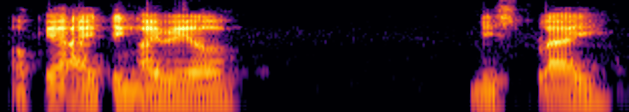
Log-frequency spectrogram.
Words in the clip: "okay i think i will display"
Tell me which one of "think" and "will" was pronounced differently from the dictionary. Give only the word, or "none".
think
